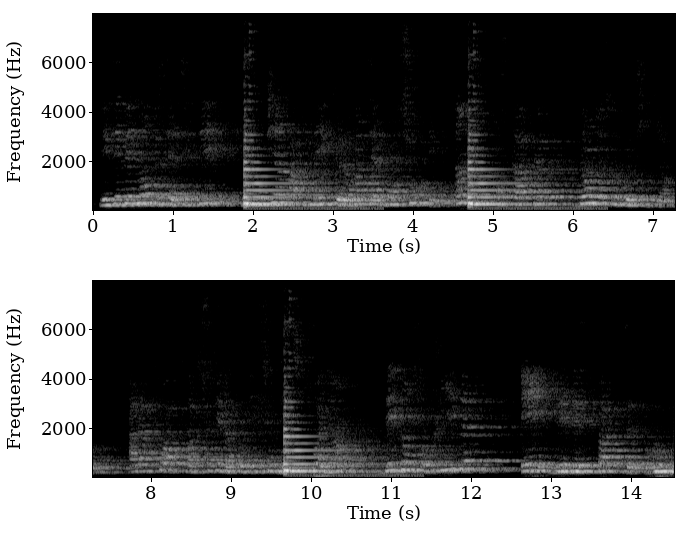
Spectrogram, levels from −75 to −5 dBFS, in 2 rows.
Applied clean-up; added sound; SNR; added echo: none; Plucked string instrument; -4 dB; reverberation time 2.2 s.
